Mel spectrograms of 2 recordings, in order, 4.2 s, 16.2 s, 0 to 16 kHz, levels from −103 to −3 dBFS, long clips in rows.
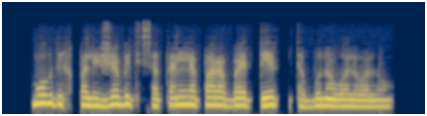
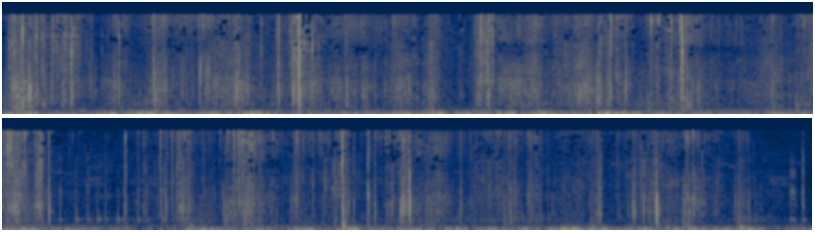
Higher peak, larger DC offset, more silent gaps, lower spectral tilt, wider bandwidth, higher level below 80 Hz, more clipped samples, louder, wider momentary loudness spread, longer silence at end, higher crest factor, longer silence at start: first, -4 dBFS vs -10 dBFS; neither; first, 0.70-0.77 s, 2.81-2.86 s vs none; first, -8 dB/octave vs 0 dB/octave; second, 8.2 kHz vs 11.5 kHz; about the same, -64 dBFS vs -68 dBFS; neither; first, -19 LUFS vs -46 LUFS; second, 7 LU vs 21 LU; first, 0.35 s vs 0 s; second, 14 dB vs 38 dB; first, 0.3 s vs 0 s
